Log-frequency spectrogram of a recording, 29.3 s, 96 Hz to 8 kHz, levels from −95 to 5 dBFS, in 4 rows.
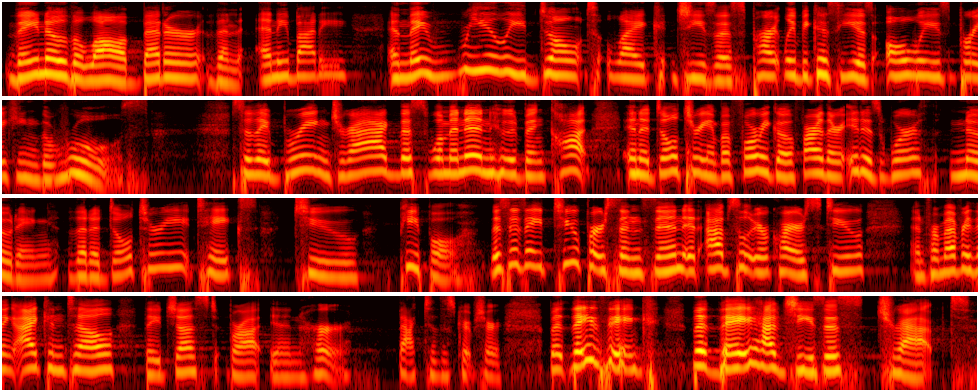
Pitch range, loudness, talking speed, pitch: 220-265 Hz, -33 LUFS, 165 wpm, 245 Hz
